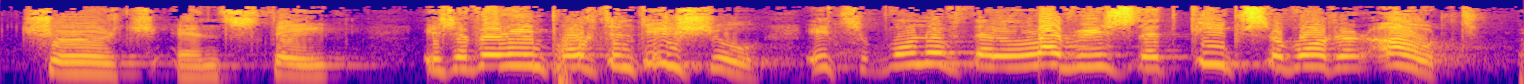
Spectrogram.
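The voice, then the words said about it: Hungarian accent in English. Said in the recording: “I'm not American by birth, I'm Hungarian. ... you know it by my accent.”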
